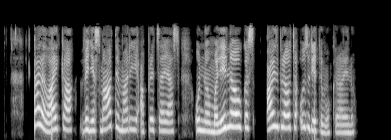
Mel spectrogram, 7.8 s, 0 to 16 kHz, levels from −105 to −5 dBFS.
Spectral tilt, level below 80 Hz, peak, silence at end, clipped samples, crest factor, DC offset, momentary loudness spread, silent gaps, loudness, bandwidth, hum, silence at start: -3 dB/octave; -60 dBFS; -2 dBFS; 0.75 s; under 0.1%; 16 dB; under 0.1%; 11 LU; 0.61-0.68 s, 1.54-1.58 s, 5.13-5.33 s; -18 LUFS; 8.2 kHz; none; 0.25 s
